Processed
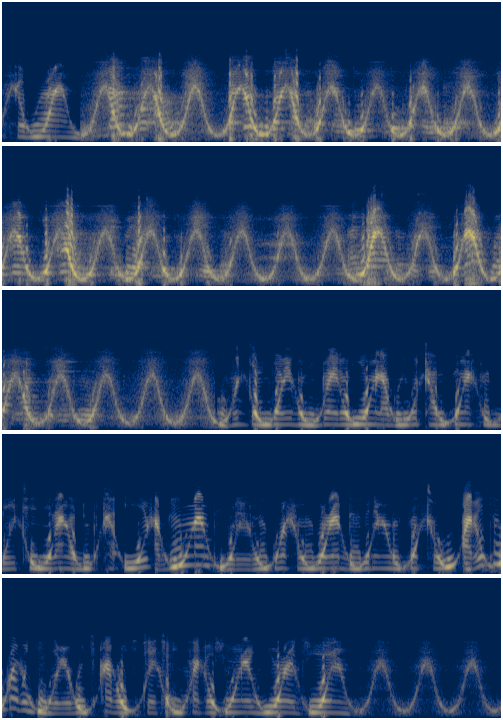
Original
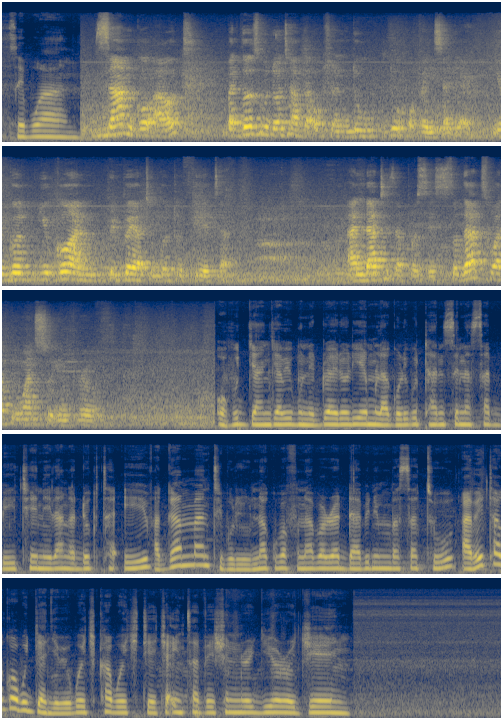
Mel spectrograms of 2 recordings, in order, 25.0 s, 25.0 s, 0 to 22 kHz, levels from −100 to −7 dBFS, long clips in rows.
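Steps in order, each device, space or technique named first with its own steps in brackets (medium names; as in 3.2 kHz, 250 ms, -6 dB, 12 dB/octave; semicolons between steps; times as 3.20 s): wah-wah guitar rig (wah-wah 2.2 Hz 210–1800 Hz, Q 15; valve stage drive 25 dB, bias 0.6; cabinet simulation 100–3900 Hz, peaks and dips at 100 Hz +5 dB, 670 Hz -8 dB, 1.5 kHz +6 dB, 2.7 kHz +7 dB); trim +2.5 dB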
